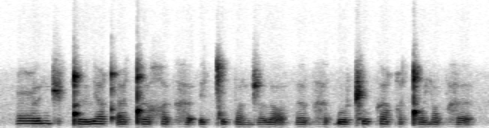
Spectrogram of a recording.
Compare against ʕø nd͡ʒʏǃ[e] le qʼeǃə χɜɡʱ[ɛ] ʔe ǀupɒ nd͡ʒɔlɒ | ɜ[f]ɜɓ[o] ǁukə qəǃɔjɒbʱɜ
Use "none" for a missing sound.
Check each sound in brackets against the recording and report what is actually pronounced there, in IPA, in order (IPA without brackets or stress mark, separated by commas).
ø, ɜ, bʱ, o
